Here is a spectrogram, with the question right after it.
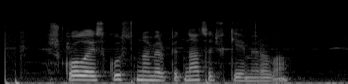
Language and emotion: Russian, neutral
